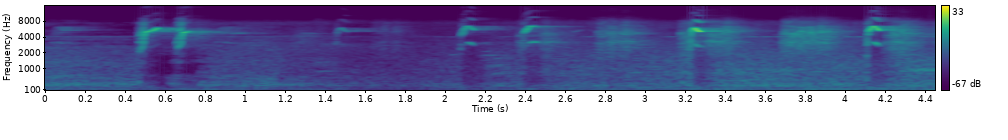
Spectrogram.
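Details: Siri-siri bird, big type, in a tutoring recording for cage birds with the 'tembakan pedas' delivery: scattered high, piercing down-flicked notes, some in pairs, spaced irregularly about a second apart.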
